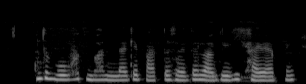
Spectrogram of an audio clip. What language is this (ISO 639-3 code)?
ori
